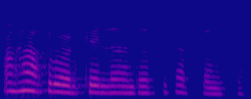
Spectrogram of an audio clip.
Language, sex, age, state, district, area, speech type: Telugu, female, 30-45, Andhra Pradesh, Kakinada, urban, conversation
